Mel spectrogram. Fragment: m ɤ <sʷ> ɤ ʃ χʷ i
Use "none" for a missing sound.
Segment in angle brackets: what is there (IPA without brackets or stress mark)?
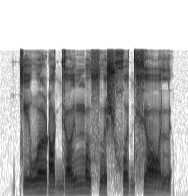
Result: sʷ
